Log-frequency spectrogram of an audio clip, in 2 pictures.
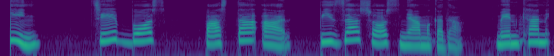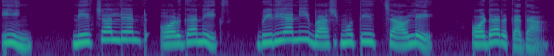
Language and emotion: Santali, neutral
